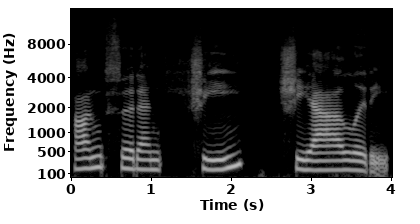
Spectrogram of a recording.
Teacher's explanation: The first T sounds like an SH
